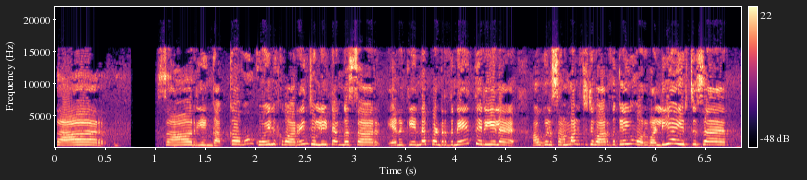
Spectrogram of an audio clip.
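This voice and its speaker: A timid young village woman in a cartoon, with a squeaky, very high voice and a Kanyakumari Tamil accent. She pleads anxiously and keeps deferring to the man she loves. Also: fairly even intonation, fast, a bit bright, slight background noise. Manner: pleading, keeps saying sir. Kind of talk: cartoon voice acting.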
